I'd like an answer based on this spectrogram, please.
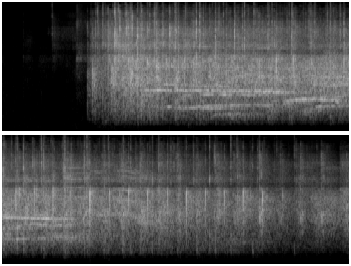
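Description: Audience applauding: after a second of silence the clapping starts all at once and stays steady, with a few voices cheering over it in the middle, then thins out near the end.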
